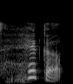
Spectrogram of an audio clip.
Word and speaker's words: hiccup: This word is hiccup. Hiccup is a word that has the k sound, but the k is spelled with the two C's.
